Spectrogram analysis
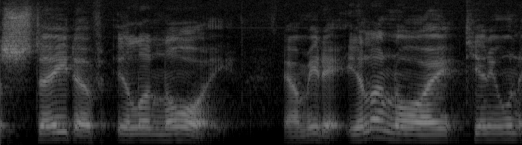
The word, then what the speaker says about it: Illinois: Now, mire, Illinois tiene un S. Casi todo el mundo quiere decir Illinois, pero no es. Usted no pronuncia la S, la final. Eso es una excepción.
